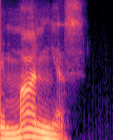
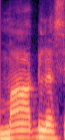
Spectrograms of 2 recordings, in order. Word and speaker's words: magnus: Um, by the way, if you pronounce that in Catholic Latin, you say Magnus. So Magnus in classical Latin, Magnus in, Cla- in Catholic Latin.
